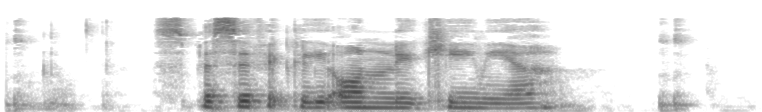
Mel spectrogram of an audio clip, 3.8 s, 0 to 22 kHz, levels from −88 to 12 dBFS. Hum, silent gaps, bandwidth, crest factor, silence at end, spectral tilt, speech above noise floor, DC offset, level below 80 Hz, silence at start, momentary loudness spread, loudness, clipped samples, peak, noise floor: none; none; 11.5 kHz; 20 dB; 0.35 s; -3.5 dB/octave; 31 dB; under 0.1%; -60 dBFS; 0.1 s; 11 LU; -24 LUFS; under 0.1%; -6 dBFS; -55 dBFS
